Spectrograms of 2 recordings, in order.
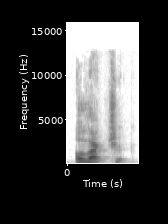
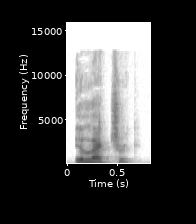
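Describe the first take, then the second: First: The first vowel is a relaxed uh sound. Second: The first vowel is a short i sound. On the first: "the typical dictionary schwa sound is uh. So we say electric" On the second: "like a short I"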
